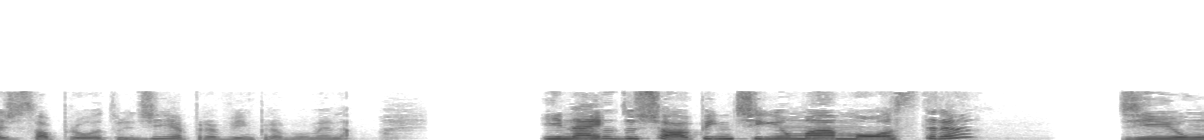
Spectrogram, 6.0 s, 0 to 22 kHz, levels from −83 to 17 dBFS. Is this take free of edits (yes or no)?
no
